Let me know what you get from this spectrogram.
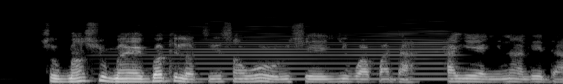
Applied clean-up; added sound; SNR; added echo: none; Bowed string instrument; 18 dB; none.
